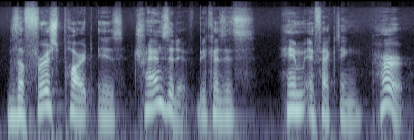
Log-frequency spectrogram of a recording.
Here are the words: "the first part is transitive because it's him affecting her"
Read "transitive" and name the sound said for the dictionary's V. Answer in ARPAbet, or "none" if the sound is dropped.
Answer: V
